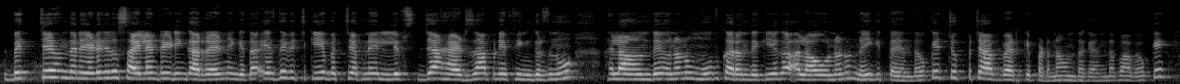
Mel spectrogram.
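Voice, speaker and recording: In this exam-prep lesson, a young woman speaking with a Punjabi accent and a somewhat high voice takes her time. She explains patiently, fills gaps with frequent fillers, and reads out the English points slowly.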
